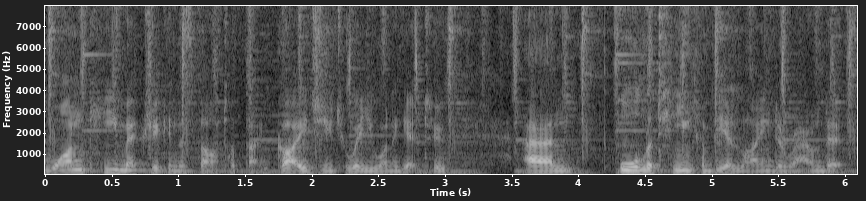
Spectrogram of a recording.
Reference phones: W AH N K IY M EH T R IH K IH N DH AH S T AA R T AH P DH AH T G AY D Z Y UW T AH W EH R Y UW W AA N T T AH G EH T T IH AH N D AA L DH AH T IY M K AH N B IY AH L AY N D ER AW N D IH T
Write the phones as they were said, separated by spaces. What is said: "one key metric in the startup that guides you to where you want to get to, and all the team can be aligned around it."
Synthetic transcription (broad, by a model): W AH N K IY M EH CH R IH K IH N DH AH S T AA R T AH P DH AH T G AY D Z Y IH T AH W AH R Y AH W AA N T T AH G EH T T IH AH N AA L DH AH T IY M K AH N B IY AH L AY N D ER AW N D IH T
